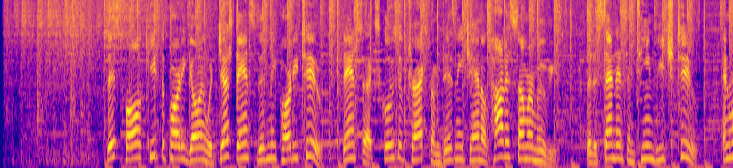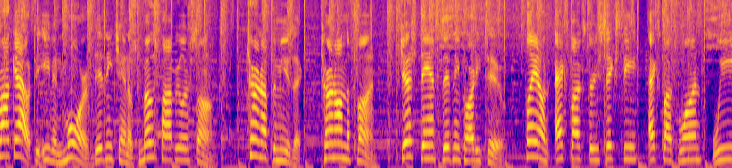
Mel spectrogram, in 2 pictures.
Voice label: Upbeat

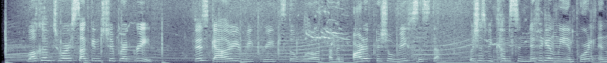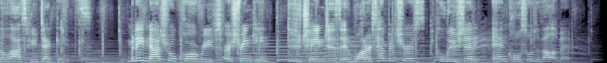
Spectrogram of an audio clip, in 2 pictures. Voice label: storyteller

